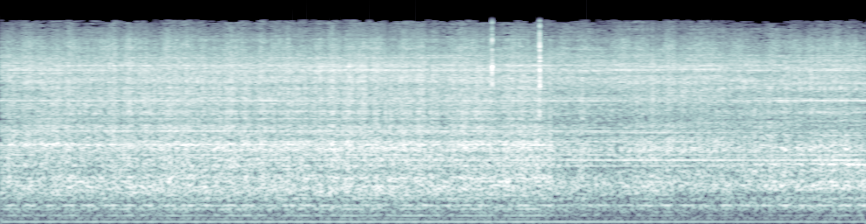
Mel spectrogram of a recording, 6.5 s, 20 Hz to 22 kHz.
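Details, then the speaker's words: Older York fixed-orifice heat pump after recharging from a low refrigerant charge: even low hum under steady fan rush, no knocking or rattling, compressor sounds like it's actually working, drawing 3.8 amps against a 9 amp spec. "Hopefully you can hear the way this thing sounds now. Sounds a lot different. Sounds like it's actually working."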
